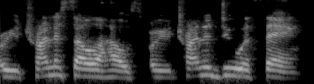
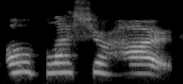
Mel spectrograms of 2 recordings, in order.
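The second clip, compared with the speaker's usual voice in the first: lightly Southern, sweet; 6 semitones higher, slower than usual. Retold or imitated. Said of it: "They'd say".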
